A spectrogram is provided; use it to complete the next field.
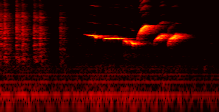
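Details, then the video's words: White-rumped shama from Medan, Indonesia, kept caged and treated with water sounds to encourage song; rapid rattling notes lead into a phrase of smooth, sliding whistles with a rising, upswept flourish. "murai batu medan, terapi suara air lansung gacor"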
